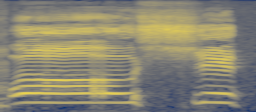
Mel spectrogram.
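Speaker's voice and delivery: long drawn-out, loud "oh"; amazed reaction. Real, not acted. Player seeing what the race offers, amazed. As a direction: stretch it out in astonishment. Sees next car reveal.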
